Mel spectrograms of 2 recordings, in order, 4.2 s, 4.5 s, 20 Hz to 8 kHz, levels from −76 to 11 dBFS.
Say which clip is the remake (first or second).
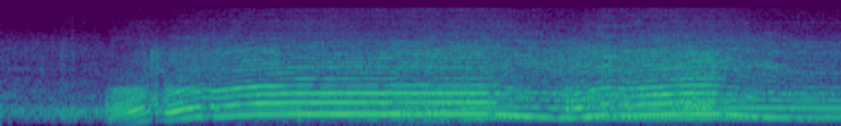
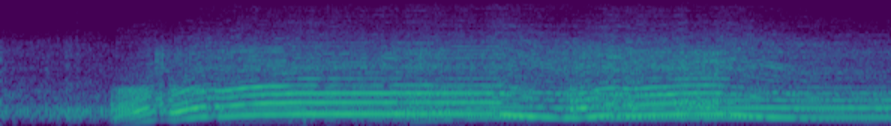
first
